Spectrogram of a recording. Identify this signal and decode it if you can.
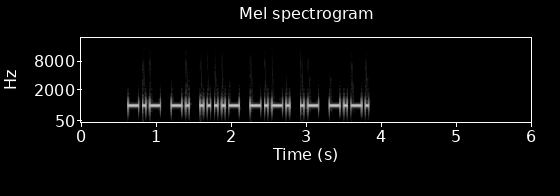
Morse code, heard as a keyed tone, about 25 wpm, 700 Hz. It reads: KN4CAC
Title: USA Call Signs - 6 Characters - Repeated 2x - 25wpm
